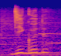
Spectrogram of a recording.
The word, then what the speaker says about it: DeGood: Et là, je ne suis encore une fois pas tout seul, je suis avec D-Good, c'est comme ça qu'on prononce.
